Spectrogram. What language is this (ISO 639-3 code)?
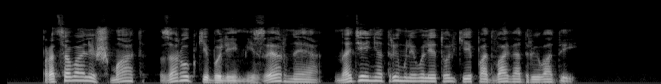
bel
